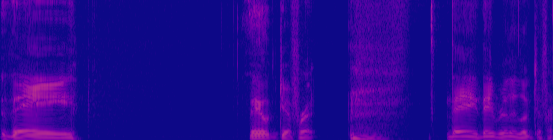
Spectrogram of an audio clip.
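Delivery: yawning between words while talking. Talking about Ohio State and Georgia, the speaker keeps yawning while talking. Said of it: "I don't know why I'm yawning so much".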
